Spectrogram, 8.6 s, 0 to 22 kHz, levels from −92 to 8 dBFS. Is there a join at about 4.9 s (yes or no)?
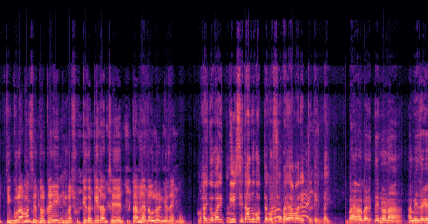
no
